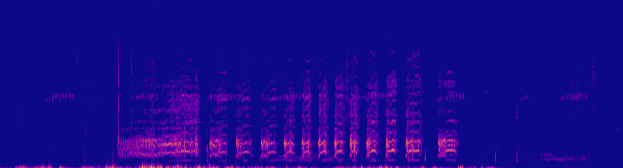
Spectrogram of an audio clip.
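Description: Red junglefowl calling: a drawn-out harsh call, then a run of short clucking cackles at about three a second that stops near the end, over a low rumble on the microphone.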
